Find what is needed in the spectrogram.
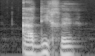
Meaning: Adyghe (language)
- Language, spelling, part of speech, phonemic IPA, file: Dutch, Adyghe, proper noun, /ɑdiɣə/, Nl-Adyghe.ogg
